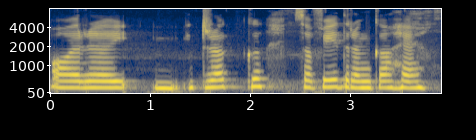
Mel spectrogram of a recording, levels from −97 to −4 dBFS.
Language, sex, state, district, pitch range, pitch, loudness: Hindi, female, Jharkhand, Palamu, 225-245 Hz, 230 Hz, -13 LUFS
